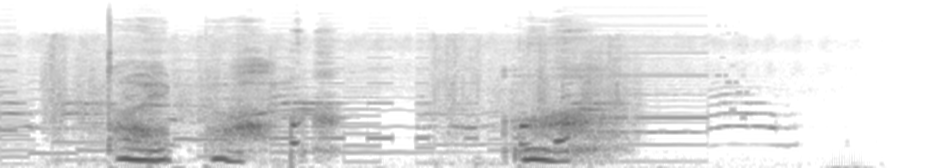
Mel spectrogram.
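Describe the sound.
A voice imitates a cat, giving three drawn-out, high-pitched meows in a row, fairly loud, with soft electronic tones in the background.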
